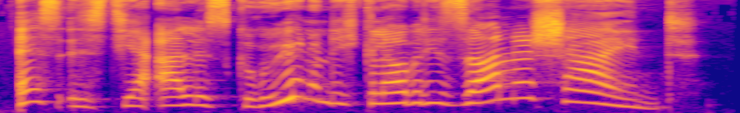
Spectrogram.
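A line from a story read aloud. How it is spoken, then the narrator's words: Enthusiastic woman calling. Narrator (German): rief sie begeistert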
